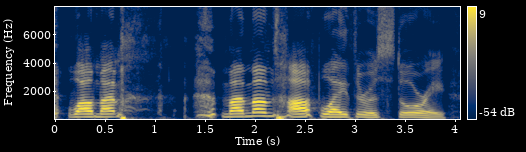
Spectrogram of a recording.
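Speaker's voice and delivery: talking through real laughter; giggly words through a laugh. Real, not acted. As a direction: crack up while telling it. Laughing at his own story.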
